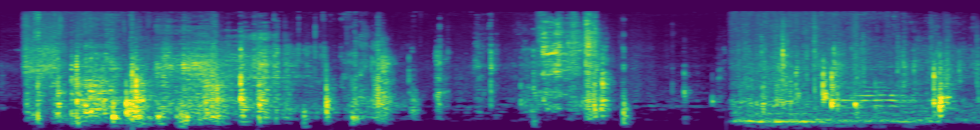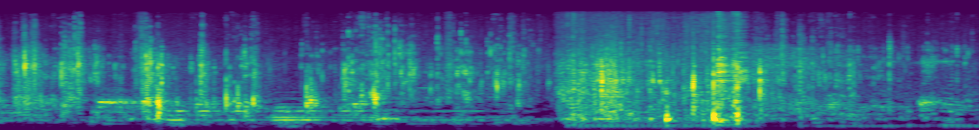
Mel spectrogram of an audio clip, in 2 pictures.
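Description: Gloved hands handling a plant's fibrous root ball and loose potting soil, setting it into a plastic pot: a steady run of crumbly rustling and crunching. Faint background music comes in about halfway through.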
